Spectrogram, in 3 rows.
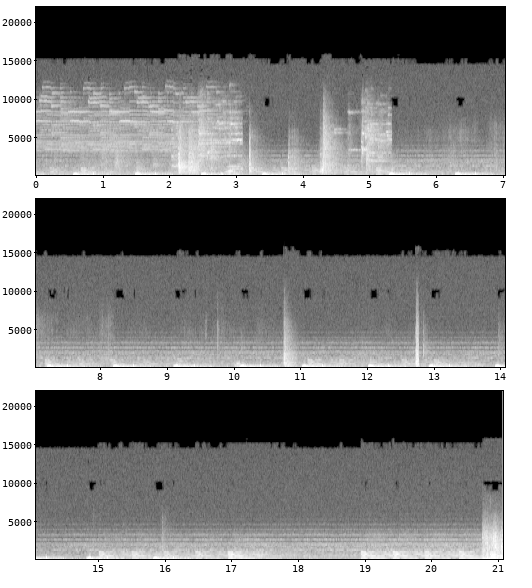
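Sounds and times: droning chord: 0.0s - 10.5s
slow low thumps: 5.4s - 16.4s.

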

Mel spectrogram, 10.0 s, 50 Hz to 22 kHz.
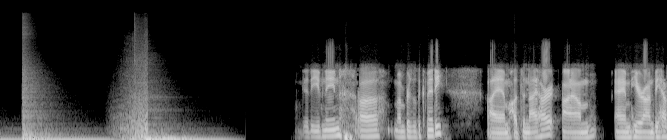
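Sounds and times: deep boom hits: 0.0s - 3.6s
rising whoosh: 1.6s - 3.2s.

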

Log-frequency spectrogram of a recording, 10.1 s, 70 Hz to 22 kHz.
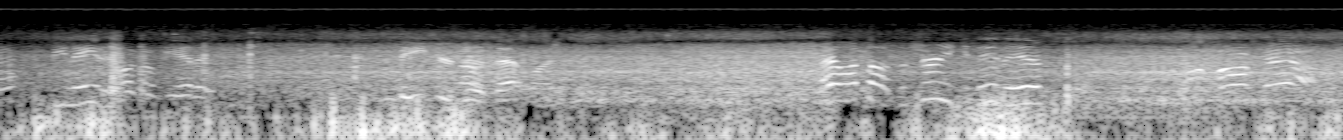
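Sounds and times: steady noisy background: 0.0s - 10.0s.

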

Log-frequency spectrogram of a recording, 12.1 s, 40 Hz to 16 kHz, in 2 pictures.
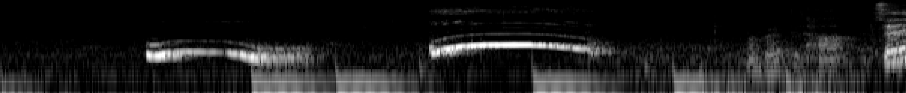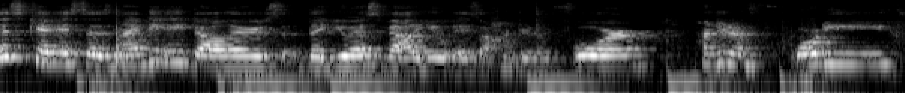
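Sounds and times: woman's drawn-out oooh: 1.0s - 2.2s, 2.8s - 4.1s.

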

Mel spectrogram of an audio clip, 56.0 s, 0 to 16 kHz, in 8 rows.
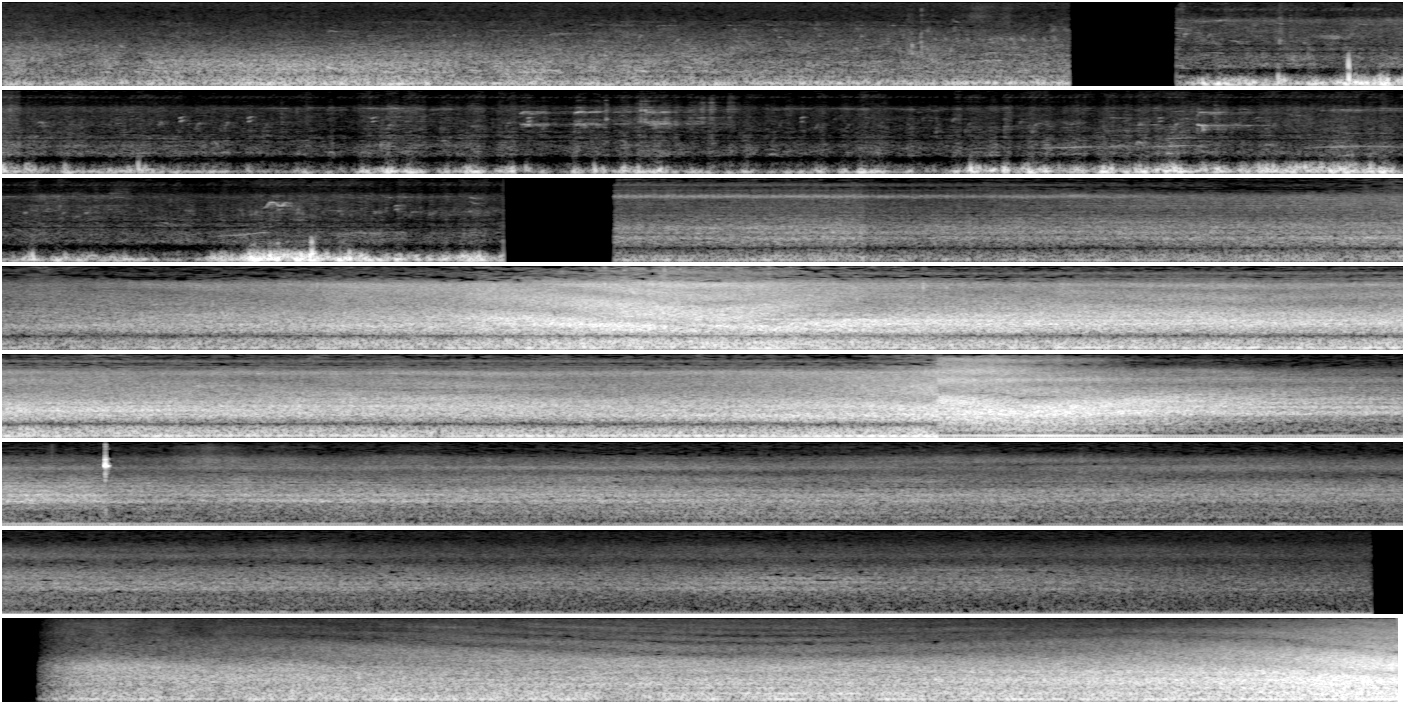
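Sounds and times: vehicles driving past: 0.0s - 5.4s, 17.1s - 56.0s.

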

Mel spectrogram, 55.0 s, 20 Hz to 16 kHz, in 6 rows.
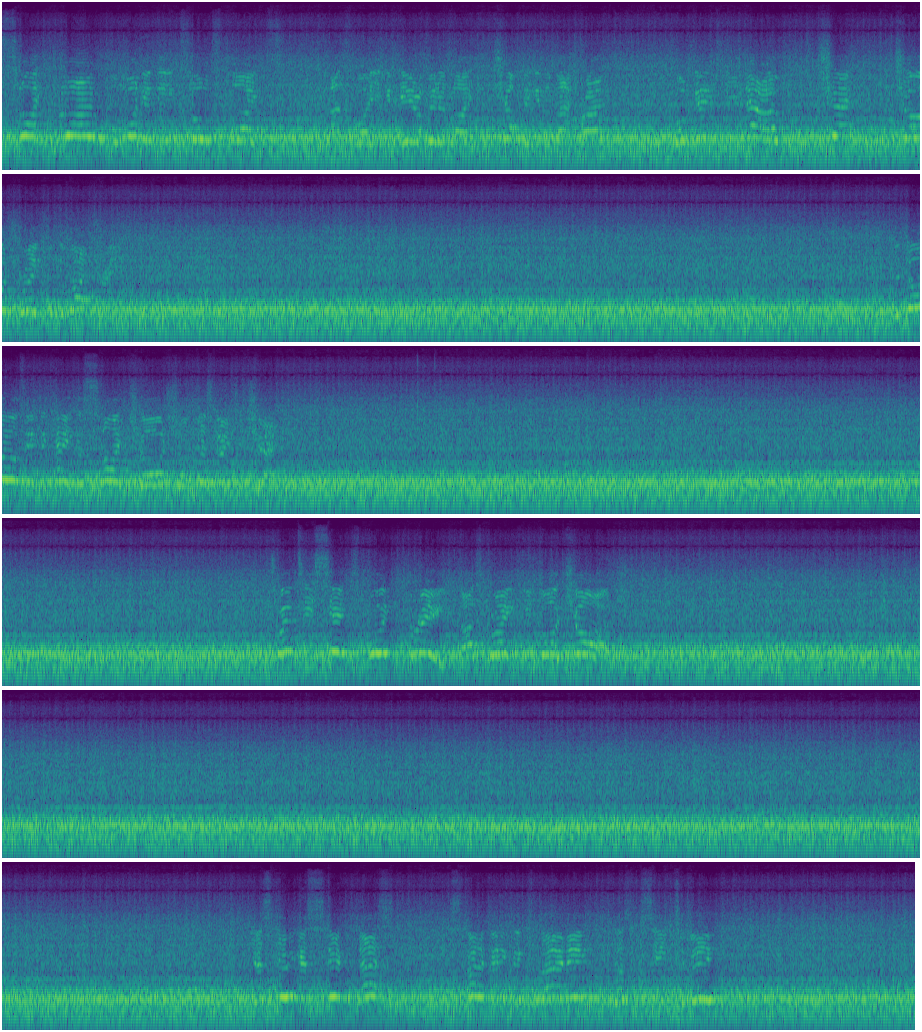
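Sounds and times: engine idling: 0.0s - 55.0s.

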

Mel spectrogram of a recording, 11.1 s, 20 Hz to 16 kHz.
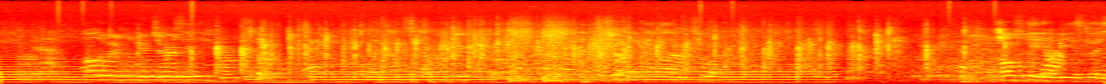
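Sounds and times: loud electric guitars playing live: 0.0s - 10.0s.

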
